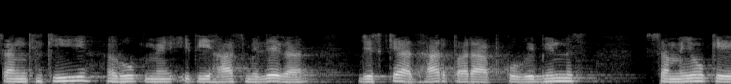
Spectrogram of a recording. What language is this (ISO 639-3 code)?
hin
